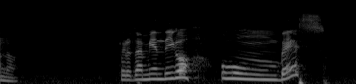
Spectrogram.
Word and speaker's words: beso: Si nosotros pronunciamos beso, es bilabial, beso, ¿verdad? Pero si decimos vaso, es más rosante. Beso. Si digo beso, lo digo beso, pero si digo vaso, queda como si fuera a pronunciar una V.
